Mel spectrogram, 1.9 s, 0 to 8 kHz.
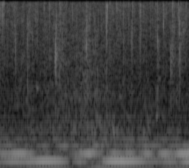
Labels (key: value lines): label: biophony, midshipman
recorder: SoundTrap 500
